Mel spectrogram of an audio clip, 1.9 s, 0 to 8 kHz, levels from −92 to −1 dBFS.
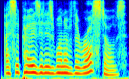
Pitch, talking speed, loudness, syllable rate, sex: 225 Hz, 245 wpm, -17 LUFS, 6.7 syllables/s, female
